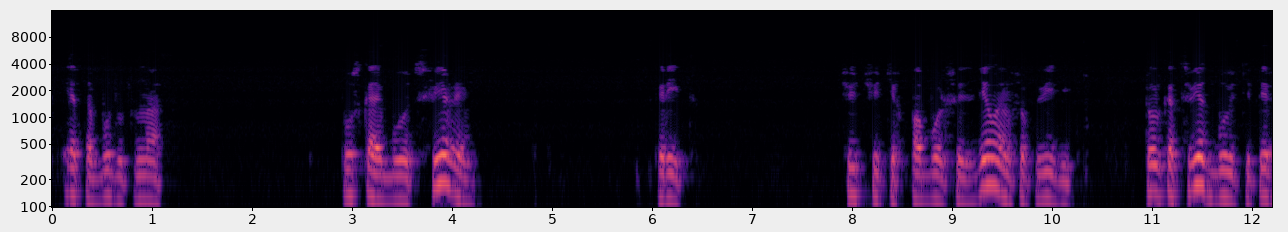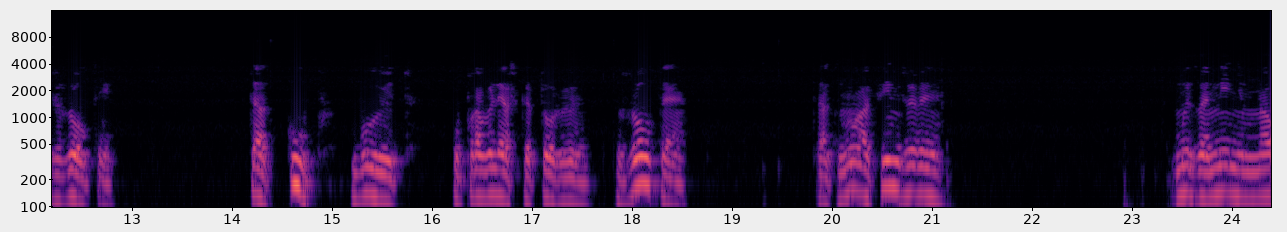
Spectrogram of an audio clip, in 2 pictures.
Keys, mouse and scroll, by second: 3.3-5.0 drag, 5.9 click, 8.4-10.4 drag, 11.7 click, 14.3 click, 17.6 click, 20.9 shift+click, 23.1 shift+click, 24.0-24.3 drag.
